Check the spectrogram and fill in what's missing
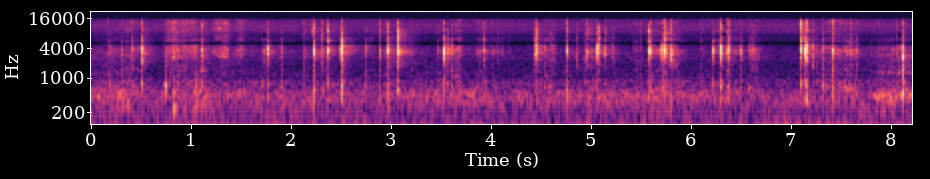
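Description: Long nails tap the touchpad and buttons of a hollow blue plastic PS4 controller held in both hands. Quick, light, clicky taps come in an irregular, uneven rhythm, each short and bright with almost no ring. A steady low hum sits underneath.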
